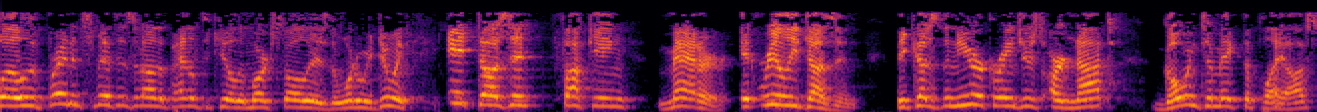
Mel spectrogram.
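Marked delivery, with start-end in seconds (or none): none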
